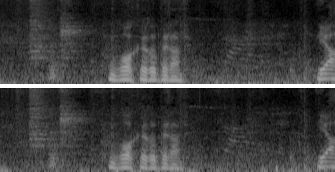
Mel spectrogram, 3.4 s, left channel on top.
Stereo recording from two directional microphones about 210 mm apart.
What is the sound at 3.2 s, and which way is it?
Speech, 25° left (ahead or behind).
